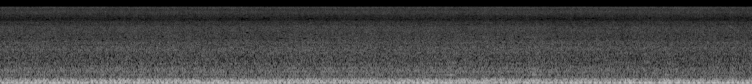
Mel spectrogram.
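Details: 1977 Chevy Camaro small-block Chevy V8 with newly installed Edelbrock Pro-Flo 4 EFI, timing locked at 12 degrees, idle set to about 750 rpm: low even burble, no misses, knocks or hiss; normal idle, looking and sounding good.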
